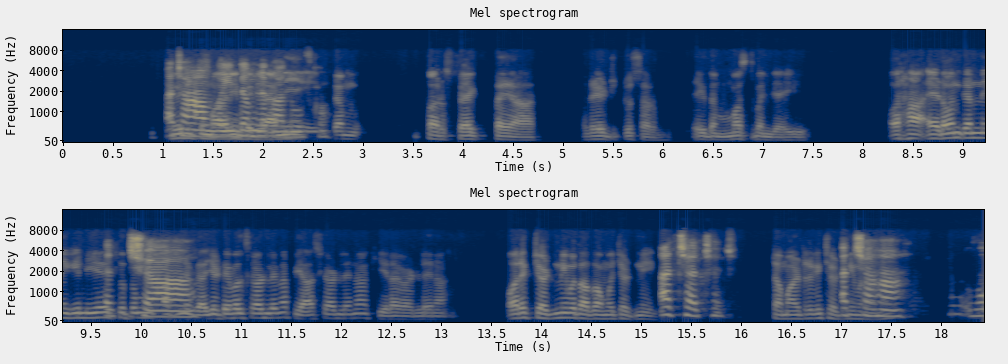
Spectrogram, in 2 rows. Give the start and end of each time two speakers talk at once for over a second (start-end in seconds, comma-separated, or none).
1.1-2.7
